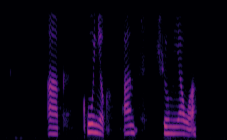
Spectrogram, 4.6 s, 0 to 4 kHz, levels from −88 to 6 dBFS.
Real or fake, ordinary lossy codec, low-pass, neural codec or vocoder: fake; Opus, 24 kbps; 3.6 kHz; codec, 16 kHz, 2 kbps, X-Codec, HuBERT features, trained on balanced general audio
